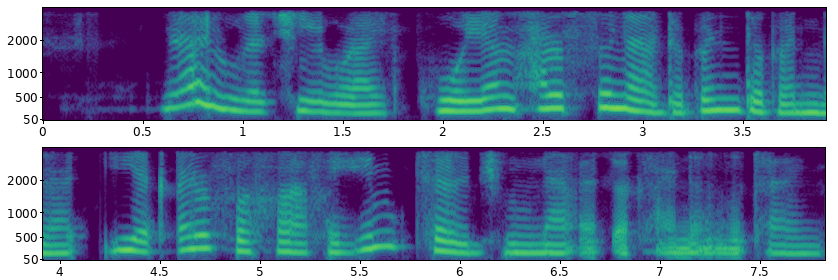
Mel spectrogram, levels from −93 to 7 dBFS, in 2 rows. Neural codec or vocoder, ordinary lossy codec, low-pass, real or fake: codec, 16 kHz in and 24 kHz out, 0.6 kbps, FireRedTTS-2 codec; none; 3.6 kHz; fake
